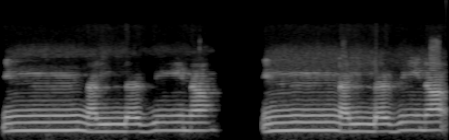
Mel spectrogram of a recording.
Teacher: मैं नून को डायरेक्टली लाम से मिला दी और हमजतुल वस्ल को ड्रॉप कर दी, क्योंकि हमजतुल वस्ल से पहले मुतहर्रिक हर्फ आ रहा है, तो यही समझना है। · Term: हमजतुल वस्ल ड्रॉप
